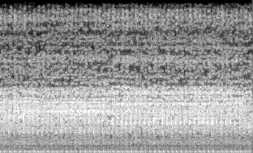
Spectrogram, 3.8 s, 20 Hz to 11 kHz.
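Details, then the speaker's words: Hero Splendor BS6 i3S motorcycle, morning cold start at idle: fast, steady light ticking from the head over an even single-cylinder idle; owner thinks it sounds normal but is unsure if it is a head problem. "तो I think यह आवाज सही है या गलत है आपकी bike में भी इतनी आवाज आती है तो मेरे को कमेंट करके जरूर बताए या फिर कोई हेड की प्रॉब्लम हो चुकी है"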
